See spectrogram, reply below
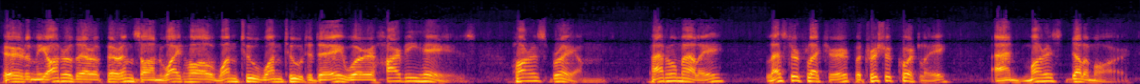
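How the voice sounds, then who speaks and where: A man's voice: medium pitch, very animated, moderate pace. A man announcing formally in 1950s network radio style, with careful enunciation. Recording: muffled 1950s radio broadcast.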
